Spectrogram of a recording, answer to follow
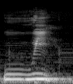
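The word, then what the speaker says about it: oui: palabra ui se pronuncia ui no O u i sino que la O U se unen para hacer el sonido u otro ejemplo que podemos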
